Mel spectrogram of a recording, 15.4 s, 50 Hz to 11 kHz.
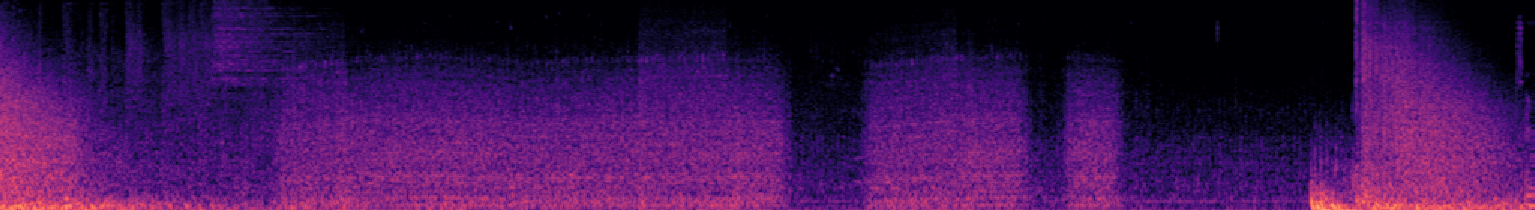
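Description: Tank cannon fire from a KV-1S heavy tank in World of Tanks, on the Pearl River map, with a deep booming shot bursting out near the end over steady engine and battle rumble.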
